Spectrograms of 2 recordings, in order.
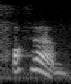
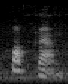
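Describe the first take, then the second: First: Fuck them spat out higher and louder; angry curse. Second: Said in the usual way. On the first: Real, not acted. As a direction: bite out Fuck them with heat.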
